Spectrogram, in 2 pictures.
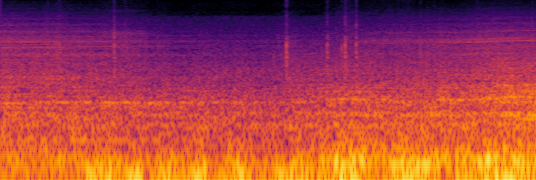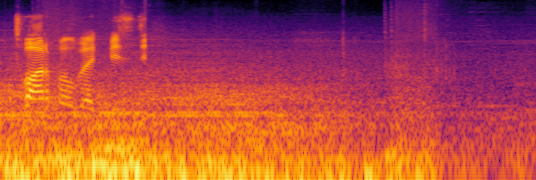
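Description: A spaceship engine rumbles louder as the ship lifts off.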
